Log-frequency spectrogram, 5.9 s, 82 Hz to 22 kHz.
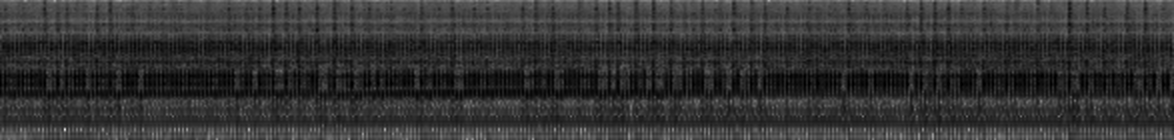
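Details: MDS 68 FS Pro four-stroke glow engine on break-in stand, after carb retuning (idle screw had been tampered with), idle bar plug removed; fast even buzz at steady speed, no misses or surges; normal running.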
